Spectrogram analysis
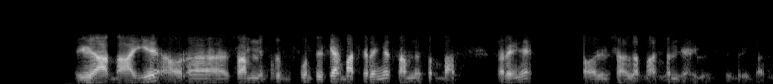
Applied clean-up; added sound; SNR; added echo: none; none; none; none.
